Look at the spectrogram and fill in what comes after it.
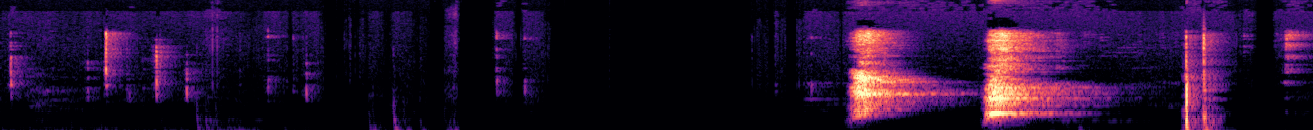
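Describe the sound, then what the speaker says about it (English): A dog barks twice in quick succession, loud and close, followed by a sharp double yelp, with faint clicks scattered through the quiet before. "I am so sorry about the barking dog."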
